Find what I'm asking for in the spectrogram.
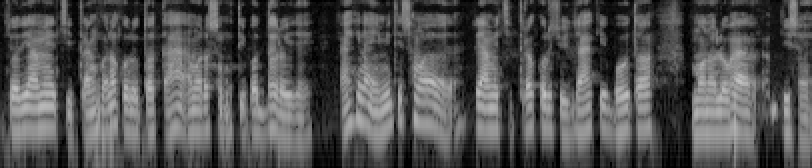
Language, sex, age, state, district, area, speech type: Odia, male, 18-30, Odisha, Nuapada, urban, spontaneous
